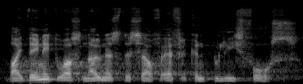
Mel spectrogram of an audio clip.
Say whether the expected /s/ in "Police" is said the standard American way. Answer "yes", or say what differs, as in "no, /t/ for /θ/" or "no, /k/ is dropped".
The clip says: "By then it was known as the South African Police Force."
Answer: yes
